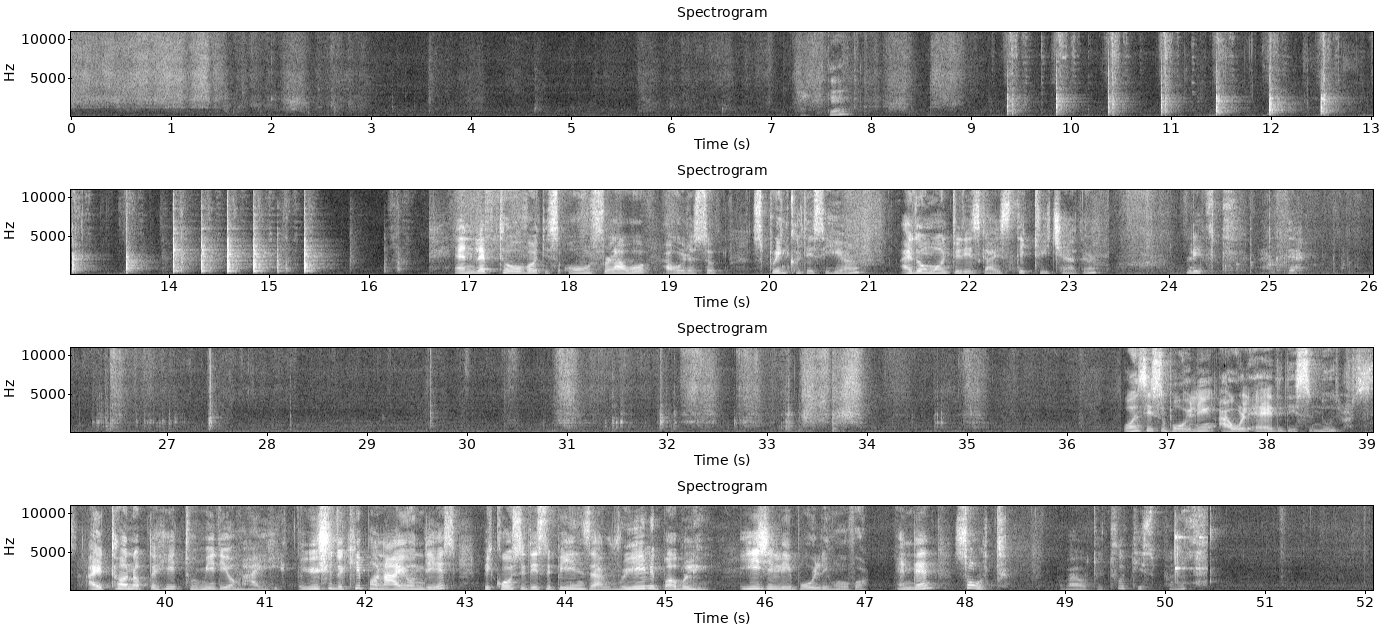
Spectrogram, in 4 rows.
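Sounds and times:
knife chopping on wooden board: 0:09.3 - 0:15.6
hands rubbing noodle dough: 0:30.0 - 0:36.3.

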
